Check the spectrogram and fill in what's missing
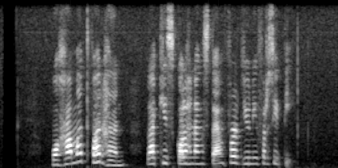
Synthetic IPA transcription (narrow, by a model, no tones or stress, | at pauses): moɦamat̪farɦan | laɡ̥isə̥kolahnaŋst̪anfɔrt̪junifərsit̪ḭ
